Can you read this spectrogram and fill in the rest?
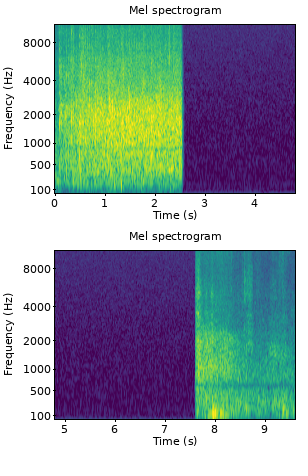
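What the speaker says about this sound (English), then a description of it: "give my boss a warm round of applause" A conference audience gives a speaker a warm round of applause, a dense, steady clatter for a couple of seconds, then a long silent gap before a second, sparser burst of clapping.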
